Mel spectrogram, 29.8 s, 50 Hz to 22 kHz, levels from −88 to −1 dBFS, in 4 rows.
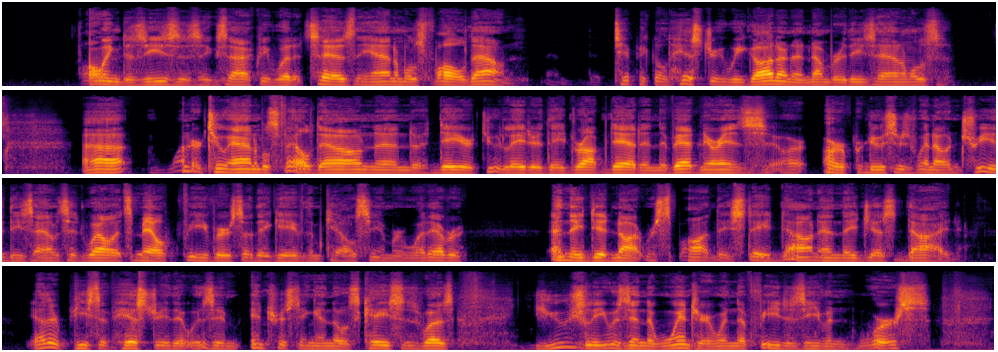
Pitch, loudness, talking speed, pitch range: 135 Hz, -23 LUFS, 195 wpm, 130-145 Hz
